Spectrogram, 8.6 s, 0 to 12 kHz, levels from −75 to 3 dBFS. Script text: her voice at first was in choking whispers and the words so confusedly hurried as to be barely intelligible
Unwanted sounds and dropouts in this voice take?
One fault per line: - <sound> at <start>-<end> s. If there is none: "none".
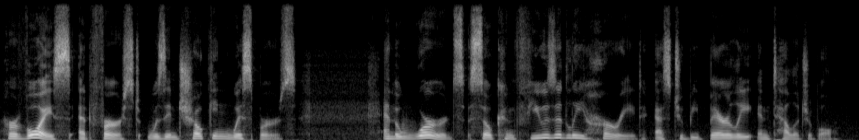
none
